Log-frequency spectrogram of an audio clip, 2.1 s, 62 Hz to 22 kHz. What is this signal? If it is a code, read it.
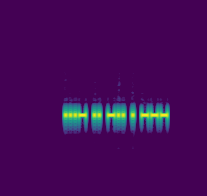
Morse code, heard as a keyed tone, about 50 wpm, 700 Hz. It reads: VIDEO
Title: Sentences from Top 1000 Words - Review Part 4 - New Word Drill - 50wpm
